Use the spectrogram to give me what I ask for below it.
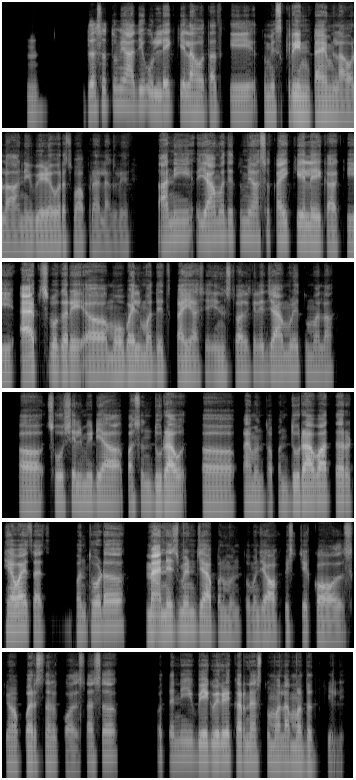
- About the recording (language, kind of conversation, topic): Marathi, podcast, सोशल मीडियावर किती वेळ द्यायचा, हे कसे ठरवायचे?
- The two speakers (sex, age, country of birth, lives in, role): female, 45-49, India, India, guest; male, 30-34, India, India, host
- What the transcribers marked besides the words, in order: other background noise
